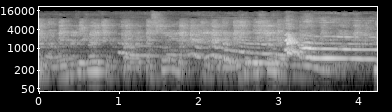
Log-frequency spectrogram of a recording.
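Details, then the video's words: Cocker Spaniel howling again: wavering harmonic moans, then a sharp rising yelp near the end that falls into a long drawn-out tone, with faint background noise. "Cocker howling again"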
